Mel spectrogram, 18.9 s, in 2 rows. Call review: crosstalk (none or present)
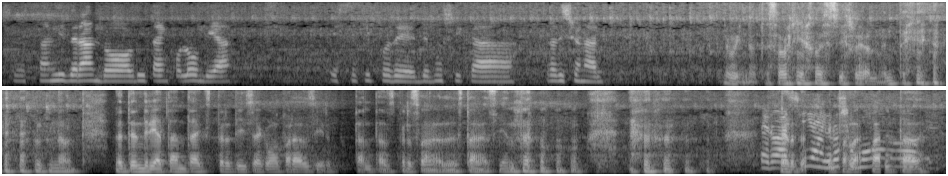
present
